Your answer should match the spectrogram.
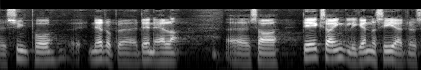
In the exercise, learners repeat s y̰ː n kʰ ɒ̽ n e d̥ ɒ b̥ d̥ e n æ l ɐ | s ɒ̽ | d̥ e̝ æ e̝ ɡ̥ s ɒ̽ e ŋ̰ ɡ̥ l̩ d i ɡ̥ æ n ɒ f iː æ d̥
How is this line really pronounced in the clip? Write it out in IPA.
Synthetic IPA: s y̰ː n pʰ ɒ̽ n e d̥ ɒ b̥ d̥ e n æ l ɐ | s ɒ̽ | d̥ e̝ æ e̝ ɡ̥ s ɒ̽ e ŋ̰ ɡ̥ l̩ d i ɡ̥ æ n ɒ s iː æ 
